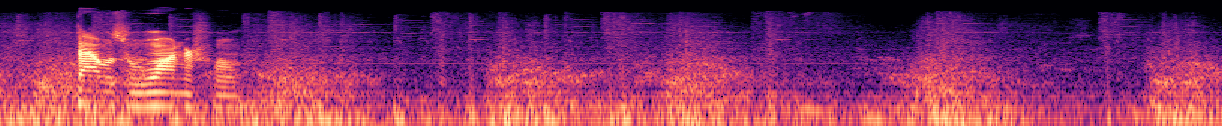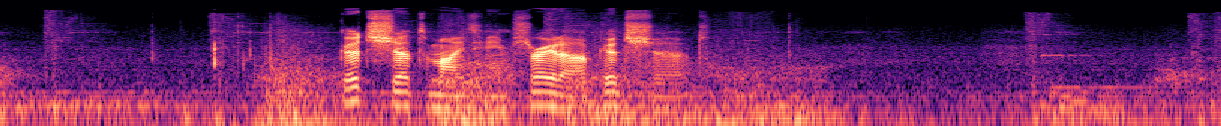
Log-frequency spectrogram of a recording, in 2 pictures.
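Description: A magic blast crackles and bursts.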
